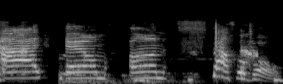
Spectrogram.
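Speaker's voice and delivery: spoken with full, sincere conviction. Leading a group affirmation, showing how to say it: with conviction. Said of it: "you gotta say this like you believe it".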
